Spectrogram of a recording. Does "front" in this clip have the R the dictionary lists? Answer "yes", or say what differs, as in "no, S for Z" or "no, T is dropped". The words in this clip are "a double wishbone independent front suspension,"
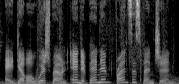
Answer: yes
